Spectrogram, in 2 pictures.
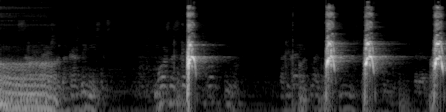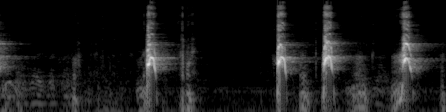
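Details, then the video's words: Maltese dog barking: sharp single barks spaced irregularly, about eight over the clip, after a brief stretch of low voice-like sound at the start. "Barking dog!!! Maltese."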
